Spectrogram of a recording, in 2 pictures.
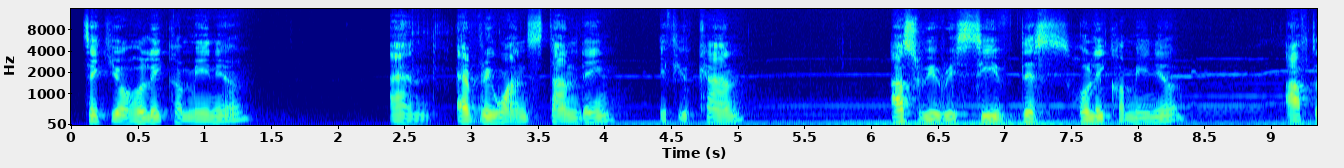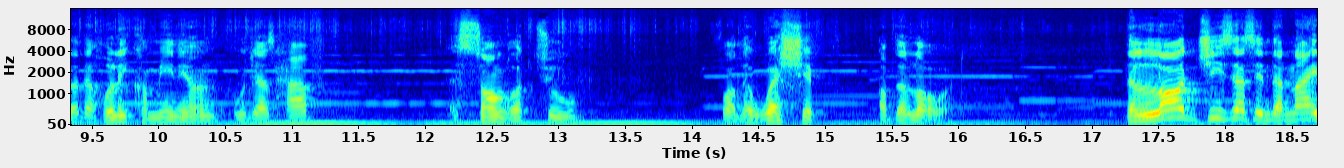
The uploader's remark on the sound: Preached at the FLOW Church Service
